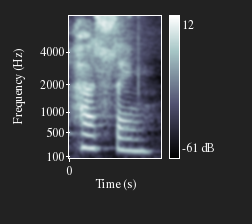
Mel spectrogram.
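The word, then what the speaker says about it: 八千: Lalu 8.000 juga berbeda penyebutannya, yaitu haseng. Selanjutnya lagi, kita akan mempelajari cara pengucapan 10.000 sampai 90.000.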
